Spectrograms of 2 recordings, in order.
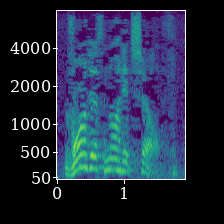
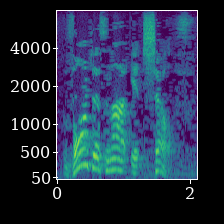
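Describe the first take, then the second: First: Vaunteth again, slow and weighty; repeated slow emphasis. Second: Vaunteth drawn out slowly and stressed. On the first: Preacher repeating the scripture line, slow and weighty. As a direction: savour vaunteth slowly. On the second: Preacher quoting scripture to the congregation, slow and stressed. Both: Shown as a demonstration.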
